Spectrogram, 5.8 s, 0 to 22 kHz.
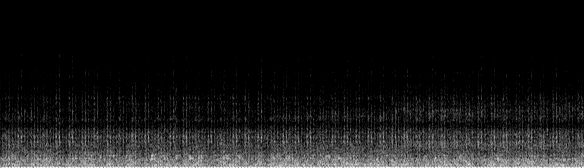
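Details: Rebuilt Minneapolis Moline 335 tractor engine, warm (gauge about 140°), tappet gaps readjusted warm: uneven, stumbling low idle with an irregular beat, not firing cleanly on every cylinder; rough running suggesting a misfire.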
